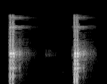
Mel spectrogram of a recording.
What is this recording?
Sound made by clapping a ruler on a table.
(Use to simulate a clapping crocodile jaws...)
clapping, clop, clopping, crocodile, clap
